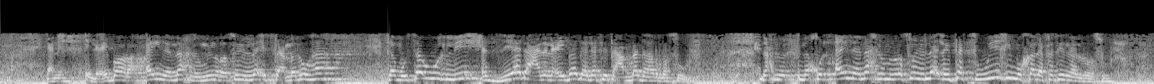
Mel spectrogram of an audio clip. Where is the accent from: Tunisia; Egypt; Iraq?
Egypt; لكن بعض الناس بقى عندنا في مصر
